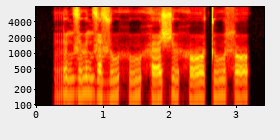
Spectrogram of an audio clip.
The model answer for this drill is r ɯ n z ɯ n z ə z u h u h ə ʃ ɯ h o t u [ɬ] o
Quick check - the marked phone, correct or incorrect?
correct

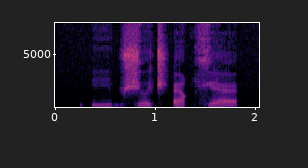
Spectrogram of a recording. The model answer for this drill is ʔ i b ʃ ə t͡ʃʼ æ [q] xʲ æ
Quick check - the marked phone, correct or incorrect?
correct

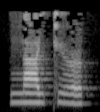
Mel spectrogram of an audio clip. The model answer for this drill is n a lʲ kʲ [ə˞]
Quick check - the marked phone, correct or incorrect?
correct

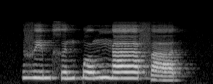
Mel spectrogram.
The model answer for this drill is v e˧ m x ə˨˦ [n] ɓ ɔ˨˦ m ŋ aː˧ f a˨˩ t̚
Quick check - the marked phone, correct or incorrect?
correct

